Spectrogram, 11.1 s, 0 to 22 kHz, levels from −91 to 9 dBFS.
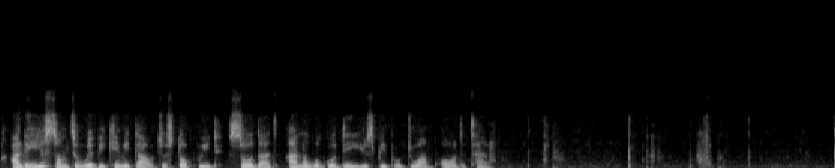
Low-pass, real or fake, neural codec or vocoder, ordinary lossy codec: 7.2 kHz; fake; codec, 16 kHz, 4.8 kbps, FACodec; Opus, 32 kbps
